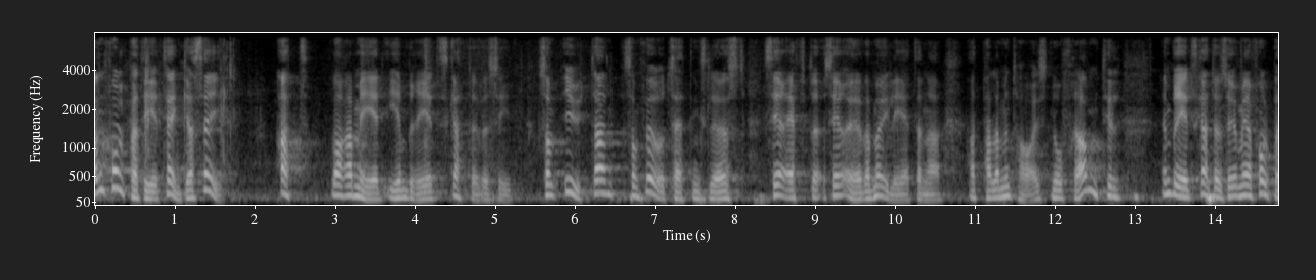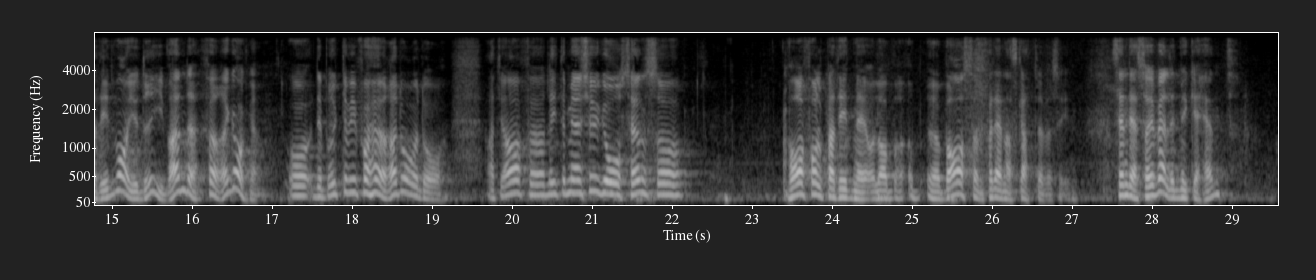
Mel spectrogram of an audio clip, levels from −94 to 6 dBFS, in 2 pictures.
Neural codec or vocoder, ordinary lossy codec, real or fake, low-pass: none; AAC, 48 kbps; real; 7.2 kHz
